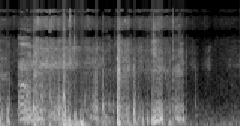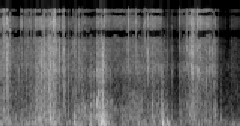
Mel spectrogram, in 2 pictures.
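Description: A crinkly plastic LEGO polybag and cardboard set boxes being handled and moved about, in two spells of rustling and crinkling with a short quiet gap between them.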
